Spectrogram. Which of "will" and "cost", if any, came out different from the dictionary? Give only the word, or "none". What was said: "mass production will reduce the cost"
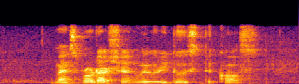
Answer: cost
